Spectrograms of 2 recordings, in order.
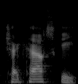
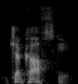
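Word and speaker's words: Tchaikovsky: thinking about the past I mispronounced it and the only way I knew how as a boy chaikovsky it's chovsky but I said chaikovsky and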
